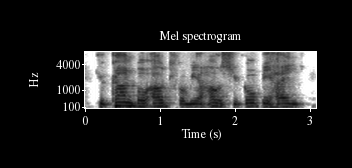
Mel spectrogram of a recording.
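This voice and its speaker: With a German accent, a man talks at a moderate pace. His tone is dark and mellow. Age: 80s+. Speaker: Holocaust survivor. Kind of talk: interview answer.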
